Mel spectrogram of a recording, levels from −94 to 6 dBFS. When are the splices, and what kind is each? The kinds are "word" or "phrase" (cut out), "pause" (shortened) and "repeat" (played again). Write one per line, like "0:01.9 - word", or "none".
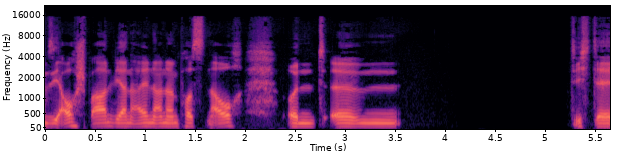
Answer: none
